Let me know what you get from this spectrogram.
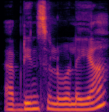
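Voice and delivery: usual speaking voice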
